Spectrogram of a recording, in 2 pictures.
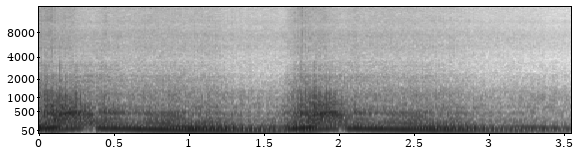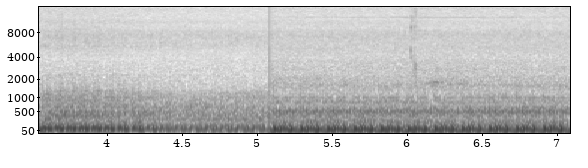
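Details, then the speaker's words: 2026 Ram with Borla muffler replacing the muffler delete: two deep revs settling into even mellow idle rumble, no rasp or cackle; nicely toned, about 40% louder than the Pro XS. "I am much happier with that. It is nice and toned at idle. It does not have any rasp or any cackle, but it's got probably 40% more volume than the Pro XS did."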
